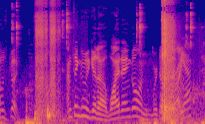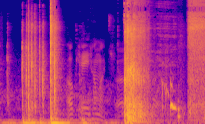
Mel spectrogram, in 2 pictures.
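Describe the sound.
Bursts of rapid, heavy typing on a computer keyboard, with several loud clusters of keystrokes scattered between and under people talking and laughing.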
